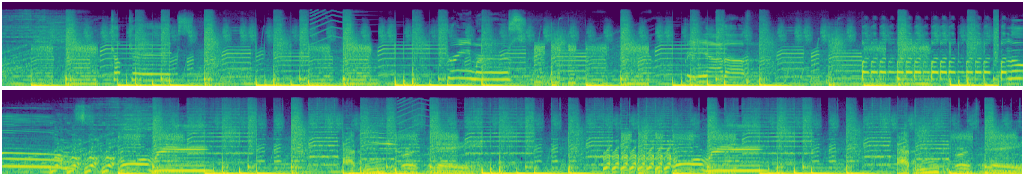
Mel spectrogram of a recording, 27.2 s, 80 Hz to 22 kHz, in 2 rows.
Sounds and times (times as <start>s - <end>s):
Electronica: 0.0s - 27.2s.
